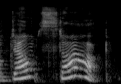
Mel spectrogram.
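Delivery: high urgent yell while running. A narrator's reading. Henry pulling him through the dark, urgent yell. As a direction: yell to keep him going. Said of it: "would yell".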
